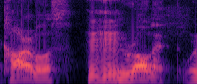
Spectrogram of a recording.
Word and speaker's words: Carlos: Is it Carlos? No, Carlos.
